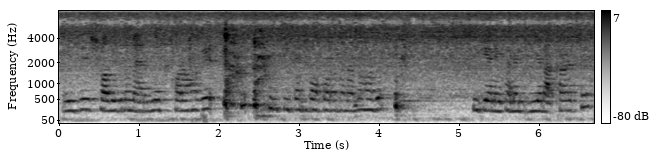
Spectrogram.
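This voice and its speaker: A woman's voice: a little high, little pitch movement, moderate pace, roomy sound, heavy background noise. A woman with a West Bengal Bengali accent chats casually as co-host of a home vlog.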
